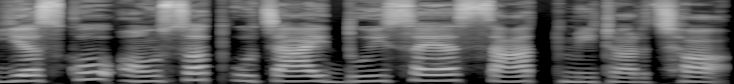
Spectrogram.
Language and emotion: Nepali, neutral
